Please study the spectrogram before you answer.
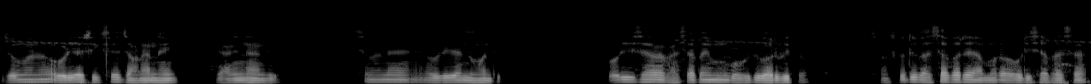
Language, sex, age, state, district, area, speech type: Odia, male, 18-30, Odisha, Jagatsinghpur, rural, spontaneous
